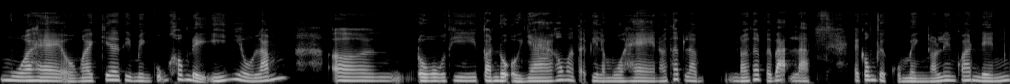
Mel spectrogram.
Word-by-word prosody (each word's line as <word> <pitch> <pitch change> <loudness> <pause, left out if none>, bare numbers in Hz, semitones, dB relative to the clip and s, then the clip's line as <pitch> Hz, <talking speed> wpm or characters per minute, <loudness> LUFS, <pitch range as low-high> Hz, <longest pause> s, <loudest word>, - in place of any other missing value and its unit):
mùa 190 -3 +2
hè 170 -2 +4
ở - - -2
ngoài 160 +2 0
kia 205 -1 +3
thì 190 -1 -2
mình 160 -2 -2
cũng 200 - -6
không 220 0 0
để 165 - +5
ý 160 +7 +1
nhiều 205 -8 0
lắm, 190 - +1 0.4
ờ, 175 -1 +2 0.4
đồ 165 -1 +4
thì 170 0 -1
toàn 170 -1 +3
đồ 170 - +5
ở 155 - -1
nhà 155 +3 +1
không 200 +1 0
à. 195 - -1
Tại - - -8
vì 160 - -1
là 150 - -2
mùa 150 0 -1
hè 150 -1 0
nói 155 +2 -4
thật 235 -1 -4
là 165 -2 -2 0.3
nói 160 -1 -2
thật 225 +2 0
với 160 - -1
bạn - - +2
là - - -2 0.4
cái - - -3
công 205 0 +2
việc 170 -6 -2
của 140 - -10
mình 140 -1 0
nó 145 - -1
liên 185 +4 +1
quan 190 -2 0
đến, 155 +4 +1
165 Hz, 260 wpm, -24 LUFS, 155-190 Hz, 0.4 s, để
